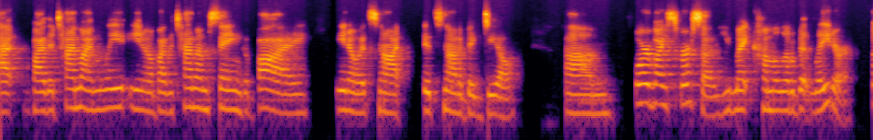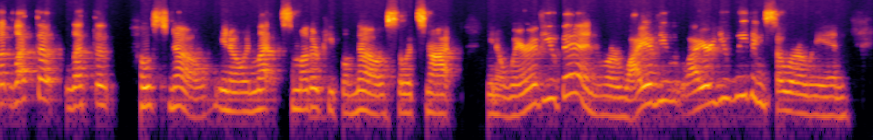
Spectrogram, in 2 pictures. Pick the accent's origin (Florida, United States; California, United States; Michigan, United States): Florida, United States; South; I grew up in South Florida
